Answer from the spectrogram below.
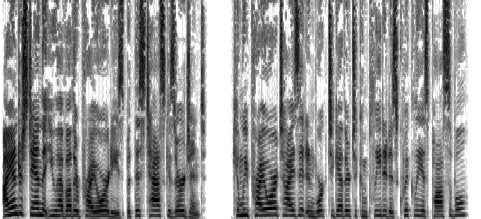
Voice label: synthesized audio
